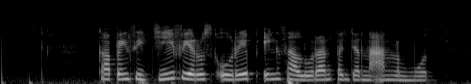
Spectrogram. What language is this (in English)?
Javanese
